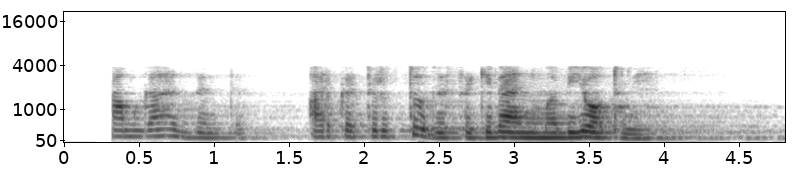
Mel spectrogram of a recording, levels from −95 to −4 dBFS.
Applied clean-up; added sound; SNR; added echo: none; none; none; reverberation time 1.1 s.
